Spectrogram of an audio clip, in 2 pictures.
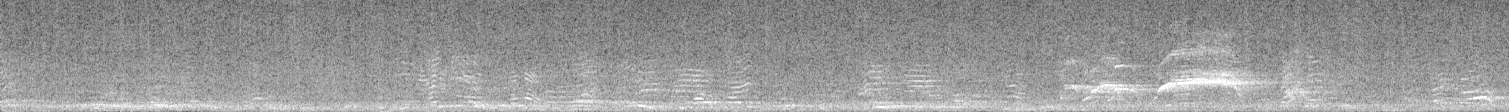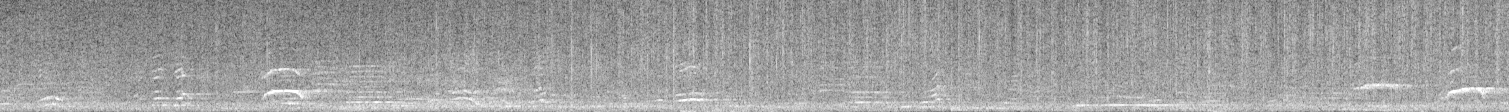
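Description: Steady hiss of water jets and fountains spraying into a shallow splash pool, with children's shouts and high squeals over it; the two loudest squeals come about twelve and eighteen seconds in.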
